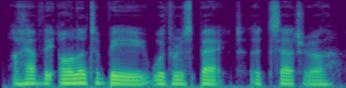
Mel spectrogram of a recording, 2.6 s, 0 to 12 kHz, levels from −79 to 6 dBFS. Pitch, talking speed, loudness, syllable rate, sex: 115 Hz, 210 wpm, -17 LUFS, 4.6 syllables/s, male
